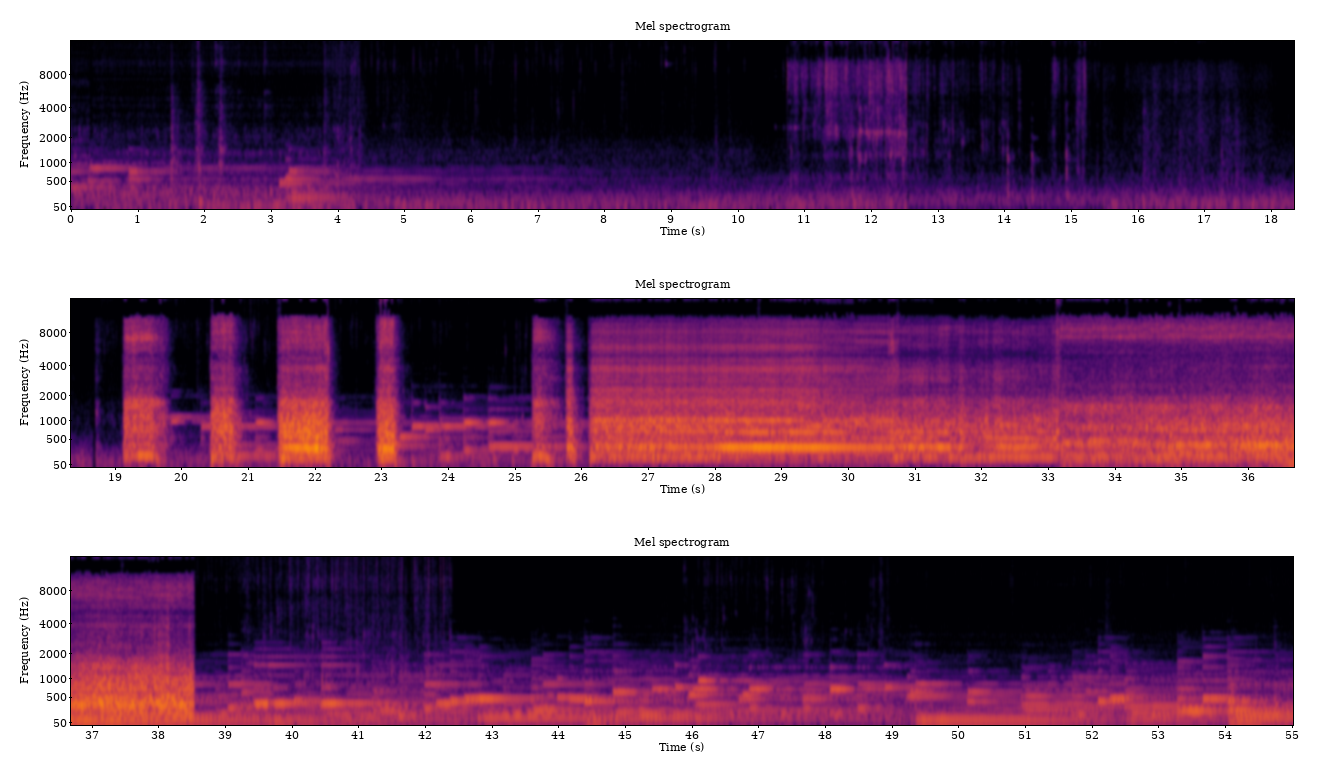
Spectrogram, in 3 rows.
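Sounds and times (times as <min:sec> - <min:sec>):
thick puree churning: 0:02.6 - 0:15.5, 0:18.7 - 0:23.4, 0:24.8 - 0:42.4, 0:45.9 - 0:49.2
drips and soft plops: 0:02.8 - 0:15.5, 0:38.8 - 0:42.4, 0:45.9 - 0:49.2
liquid splashing into bowl: 0:03.8 - 0:15.4, 0:39.3 - 0:42.4, 0:45.9 - 0:49.0
immersion blender motor whine: 0:19.1 - 0:22.3, 0:22.9 - 0:23.3, 0:25.3 - 0:38.6.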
